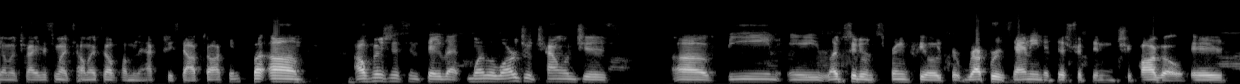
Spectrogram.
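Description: A man's voice: lowish voice, muffled recording. A man, a state senator, speaking earnestly and at length in a virtual town hall. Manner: earnest, self-aware, rambling. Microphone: video call.

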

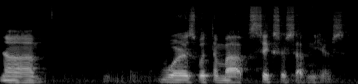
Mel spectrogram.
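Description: A man's voice: deep voice, flat delivery, unhurried, gravelly. A man in his forties from Afghanistan, a founder telling his background on a video call with many ums and uhs. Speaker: guest, company founder. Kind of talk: interview storytelling. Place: office indoors. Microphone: webcam on a video call.

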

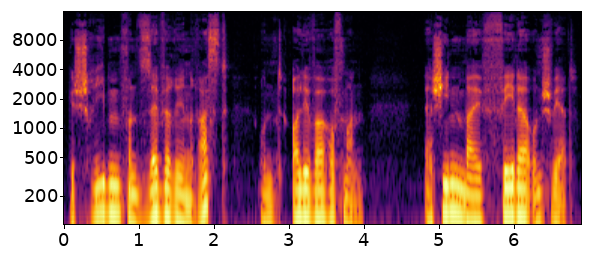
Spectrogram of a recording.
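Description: A man's voice: lowish voice, a little mellow. A man reading scripted audiobook titles and quotations as an announcer. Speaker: audiobook reader.

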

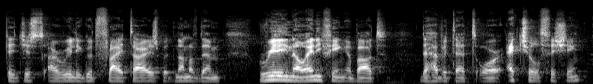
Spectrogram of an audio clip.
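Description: A man in his forties from the Netherlands, talking in a casual interview from a shelf-lined room over a video call, pausing often with fillers and restarts. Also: on the low side, flat delivery. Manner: halting, with frequent fillers and restarts. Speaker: guest artist and angler. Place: indoor studio room with shelves.

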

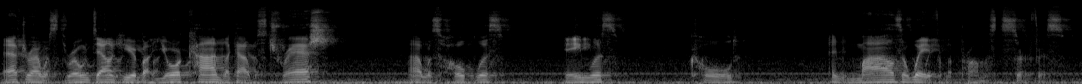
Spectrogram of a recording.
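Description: Low-voiced toad sheriff. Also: male voice, steady tone, a little slow, a bit bright, distant mic, slight background noise, low-quality recording. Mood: earnest. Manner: folksy lawman talk, earnest. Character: massive toad sheriff, loyal gruff protector of a queen. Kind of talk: video game character acting.

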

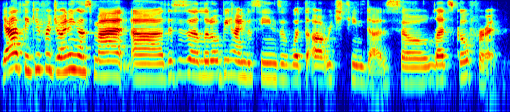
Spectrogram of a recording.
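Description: Uma mulher de uns trinta anos, apresentadora de um programa infantil, lendo um livro ilustrado devagar e com calma numa chamada de vídeo. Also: female voice, a little high, normal speed. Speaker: outreach storytime host. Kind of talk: bilingual children's book reading. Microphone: laptop webcam on video call. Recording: muffled video call audio.

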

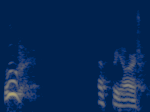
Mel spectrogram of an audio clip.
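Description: A young man talks through his arm workout in a home gym, his voice a little high for a man. He rambles loosely between sets and sounds winded from the lifting. The camera sits across the room. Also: wildly swooping pitch, a little slow, narrow, tinny audio, slight background noise. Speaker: fitness vlogger. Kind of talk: casual commentary during a workout.

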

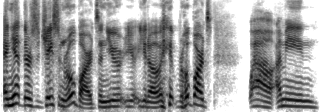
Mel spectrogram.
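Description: A middle-aged man co-hosting a podcast, chatting casually in an excitable, halting way as phrases pile up. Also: on the high side, no room sound. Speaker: podcast co-host. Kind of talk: casual film discussion. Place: indoor room, on video call.

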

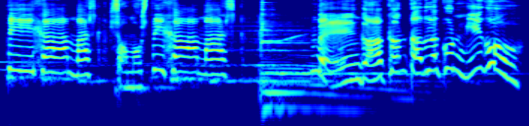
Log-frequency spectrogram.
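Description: A performer voicing an eager young boy superhero in a cat costume, with a Castilian Spanish accent, earnest and excitable in a children's cartoon dub. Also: very high-pitched, slow pace, full character voice. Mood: pleading. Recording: loud music behind. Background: loud cartoon score.

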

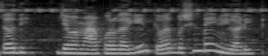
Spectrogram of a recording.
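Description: Woman voicing a shrill jealous Marathi village aunt. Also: expressive, very fast. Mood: envious, wishful. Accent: Varhadi Marathi from Vidarbha. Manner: nosy, scornful, muttering to herself. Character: jealous, spiteful, boastful middle-aged village aunt. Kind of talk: comic cartoon dialogue.

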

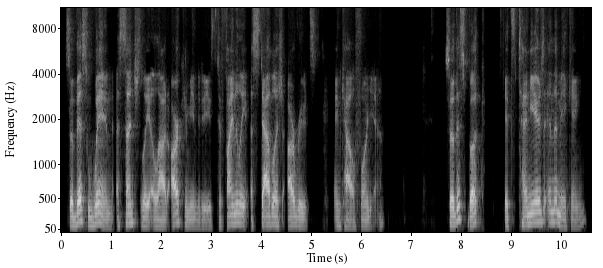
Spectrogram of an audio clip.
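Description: A man's voice: on the low side, a little mellow. A man in his thirties delivering a prepared announcement on a video call as an organization's board member. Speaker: historical society board member. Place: indoors, video call with virtual background. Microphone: wired earphone mic on a video call.

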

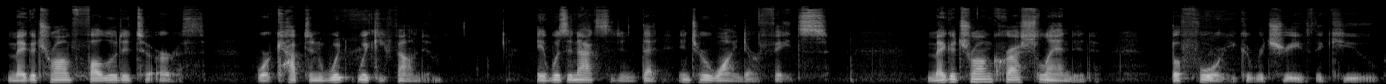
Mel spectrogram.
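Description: A man voicing a noble, solemn giant robot leader, declaiming a movie monologue gravely in a measured way. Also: deep voice, voice pushed down. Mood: grave, resolute. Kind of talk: movie monologue in amateur voice acting.

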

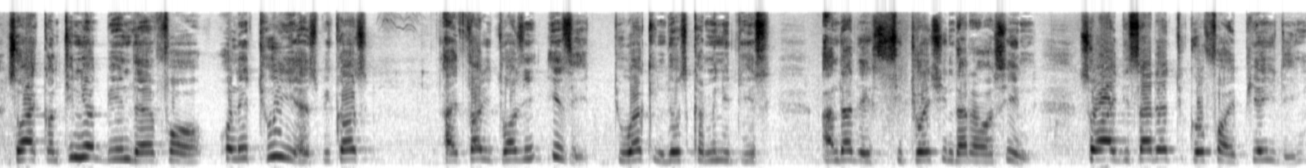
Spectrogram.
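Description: A man's voice: sits high, normal speed, low-quality recording. A middle-aged man with a Ghanaian accent giving a seminar lecture in a lecture room, telling his story with self-mocking humour. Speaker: visiting university lecturer. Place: lecture room in front of a projection screen.

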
